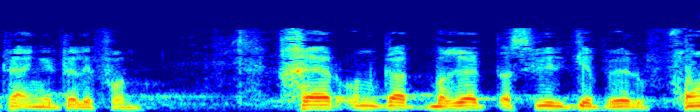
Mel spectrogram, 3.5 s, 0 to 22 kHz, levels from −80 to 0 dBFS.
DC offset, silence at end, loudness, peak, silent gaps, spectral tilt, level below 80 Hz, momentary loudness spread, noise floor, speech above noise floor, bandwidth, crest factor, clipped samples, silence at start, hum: under 0.1%; 0 s; -21 LUFS; -4 dBFS; none; -6.5 dB/octave; -64 dBFS; 10 LU; -46 dBFS; 26 dB; 8 kHz; 16 dB; under 0.1%; 0 s; none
